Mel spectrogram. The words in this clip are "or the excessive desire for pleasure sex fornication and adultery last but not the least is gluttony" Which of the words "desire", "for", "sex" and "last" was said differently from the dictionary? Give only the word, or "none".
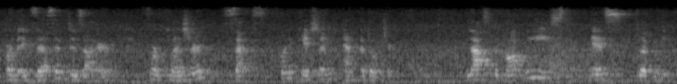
none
